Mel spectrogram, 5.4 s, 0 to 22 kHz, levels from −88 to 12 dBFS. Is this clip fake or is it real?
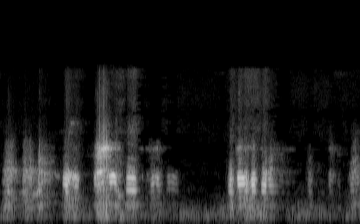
real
